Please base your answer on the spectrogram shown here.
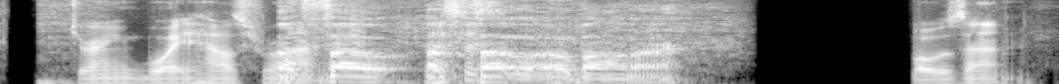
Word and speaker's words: faux: But Michael Cohen says Trump hired a Fox Obama, that's a Fox Obama, so a Fox Obama, during White House A run. faux Obama. What was that? A faux Obama. That's how that's pronounced.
